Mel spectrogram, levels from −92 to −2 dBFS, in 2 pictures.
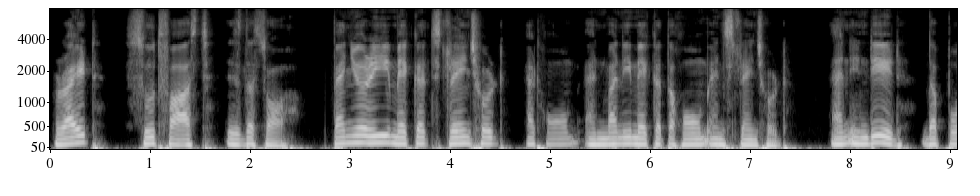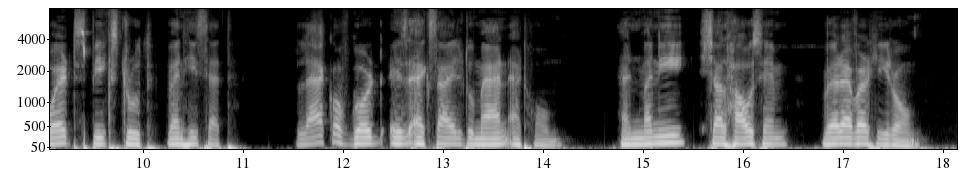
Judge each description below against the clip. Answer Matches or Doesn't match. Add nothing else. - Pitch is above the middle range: Doesn't match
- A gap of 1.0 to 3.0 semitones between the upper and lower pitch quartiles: Matches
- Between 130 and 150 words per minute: Matches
